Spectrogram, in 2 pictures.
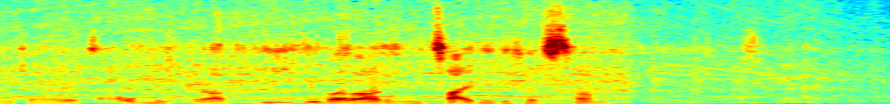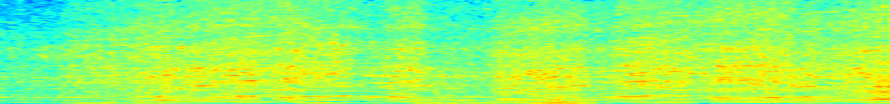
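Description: A racing car engine screams at high revs, rising and falling as it changes gear.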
